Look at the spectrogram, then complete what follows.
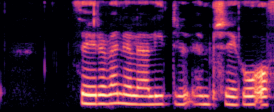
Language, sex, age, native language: Icelandic, female, 11, Icelandic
